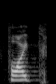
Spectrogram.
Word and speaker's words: Voith: Jan 22nd, I got onboarded into this organization by name Voith Turbo. It is pronounced as VOITH TURBO India Private Limited.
